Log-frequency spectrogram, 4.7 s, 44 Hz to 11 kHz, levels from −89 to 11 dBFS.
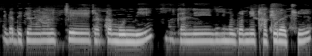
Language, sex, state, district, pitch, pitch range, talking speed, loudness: Bengali, female, West Bengal, Paschim Medinipur, 200 Hz, 195-210 Hz, 155 wpm, -23 LUFS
